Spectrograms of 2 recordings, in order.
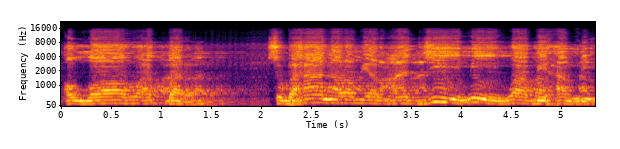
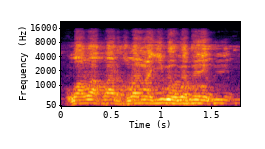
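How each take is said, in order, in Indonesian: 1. Frasa itu dibaca pelan dan tenang. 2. Frasa itu dibaca sangat cepat. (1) "Tapi pelan bacanya, bacanya bukan cepat" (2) "cepat banget, nggak boleh"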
